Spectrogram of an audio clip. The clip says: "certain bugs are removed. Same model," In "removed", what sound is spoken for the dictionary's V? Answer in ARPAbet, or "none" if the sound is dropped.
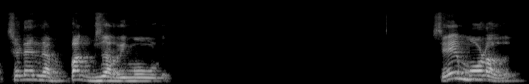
none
